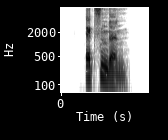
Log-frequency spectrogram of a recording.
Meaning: inflection of ätzend: 1. strong genitive masculine/neuter singular 2. weak/mixed genitive/dative all-gender singular 3. strong/weak/mixed accusative masculine singular 4. strong dative plural
- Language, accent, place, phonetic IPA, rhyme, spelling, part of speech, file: German, Germany, Berlin, [ˈɛt͡sn̩dən], -ɛt͡sn̩dən, ätzenden, adjective, De-ätzenden.ogg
